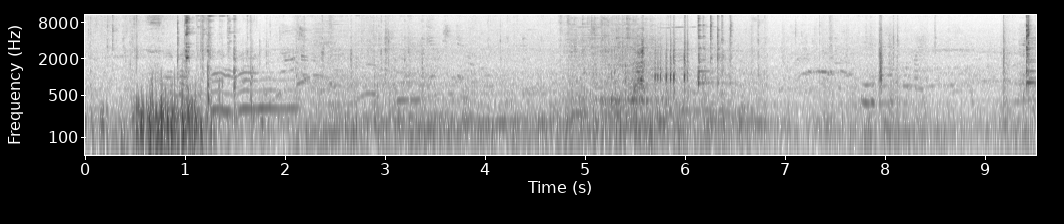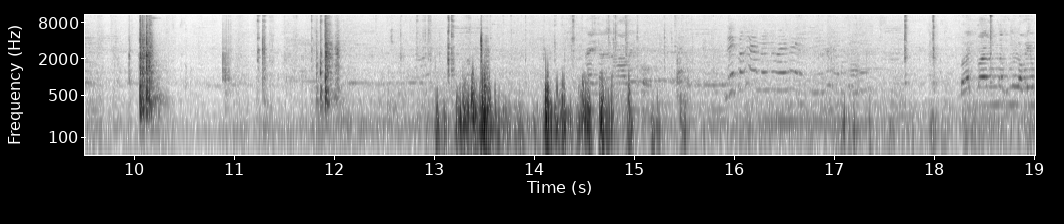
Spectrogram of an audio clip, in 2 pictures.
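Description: Metal parts clink and tap against an engine.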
